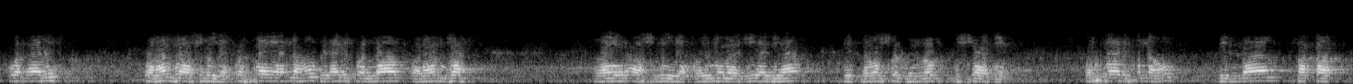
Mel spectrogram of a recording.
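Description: A man teaching an Arabic grammar lesson. He asks his students questions, answers them himself and repeats key words slowly. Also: fairly high pitch, flat delivery, a little hiss or hum. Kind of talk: classroom lesson explaining a text. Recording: echoey room over a thin phone-like line.

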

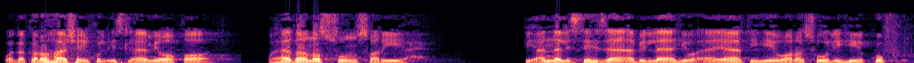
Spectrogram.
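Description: A man's voice: a little high, little pitch movement, normal speed. A man giving a religious lesson, chanting verses melodically and reading scholars' definitions in a plain teaching voice. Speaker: Islamic lecturer. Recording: dull lo-fi sound with long reverb.

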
